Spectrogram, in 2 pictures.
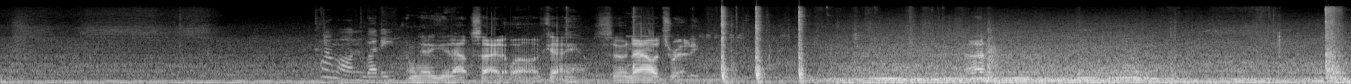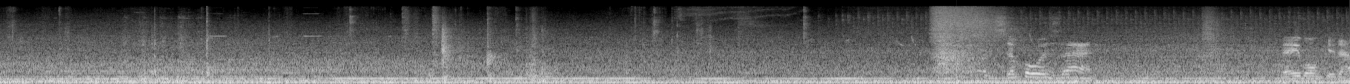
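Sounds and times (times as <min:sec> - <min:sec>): diesel truck engine idling: 0:00.0 - 0:27.0
sharp knocks: 0:07.2 - 0:08.2.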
